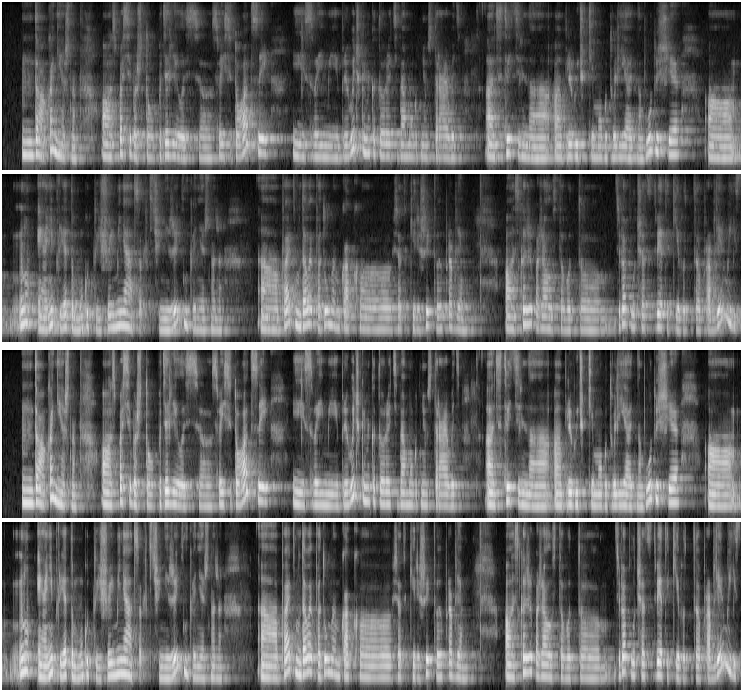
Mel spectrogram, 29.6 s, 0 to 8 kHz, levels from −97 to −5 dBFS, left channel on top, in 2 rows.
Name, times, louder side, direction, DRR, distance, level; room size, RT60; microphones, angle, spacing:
voice 1, 0.4-9.3 9.7-14.7 15.0-19.5 19.9-29.5, right 4 dB, 90° right, 13 dB, 0.6 m, -25 dB
9.9 x 9.5 x 7.8 m, 1.1 s
head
